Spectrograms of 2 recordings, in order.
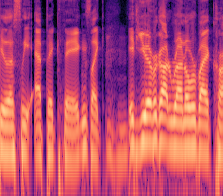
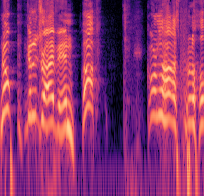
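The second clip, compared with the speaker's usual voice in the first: put-on very high, full-blown panicked voice. Retelling how his dad turned down a ride to the hospital, imitating dad's panic. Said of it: "going into full panic shock".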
